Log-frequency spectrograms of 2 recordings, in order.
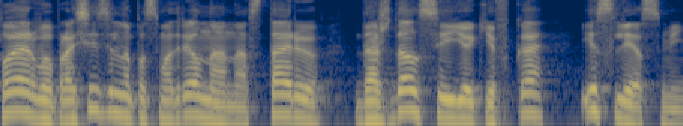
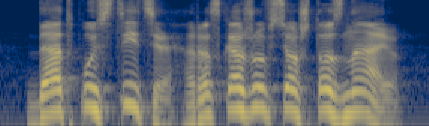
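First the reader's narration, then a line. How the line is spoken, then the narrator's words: Barked shout. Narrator (Russian): рявкнул я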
